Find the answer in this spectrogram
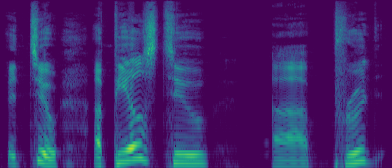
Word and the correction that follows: prurient: What am I saying? I'm saying this wrong again. Prurient. – No D.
